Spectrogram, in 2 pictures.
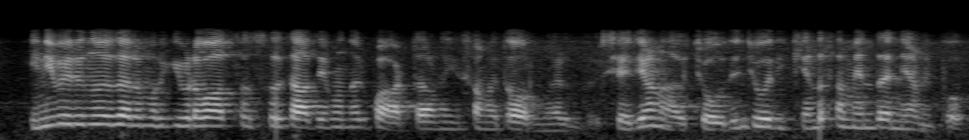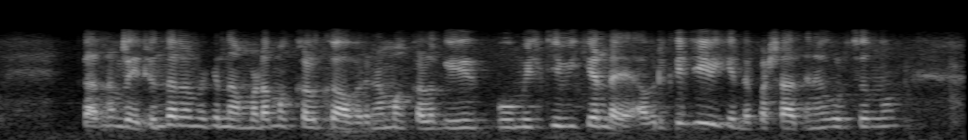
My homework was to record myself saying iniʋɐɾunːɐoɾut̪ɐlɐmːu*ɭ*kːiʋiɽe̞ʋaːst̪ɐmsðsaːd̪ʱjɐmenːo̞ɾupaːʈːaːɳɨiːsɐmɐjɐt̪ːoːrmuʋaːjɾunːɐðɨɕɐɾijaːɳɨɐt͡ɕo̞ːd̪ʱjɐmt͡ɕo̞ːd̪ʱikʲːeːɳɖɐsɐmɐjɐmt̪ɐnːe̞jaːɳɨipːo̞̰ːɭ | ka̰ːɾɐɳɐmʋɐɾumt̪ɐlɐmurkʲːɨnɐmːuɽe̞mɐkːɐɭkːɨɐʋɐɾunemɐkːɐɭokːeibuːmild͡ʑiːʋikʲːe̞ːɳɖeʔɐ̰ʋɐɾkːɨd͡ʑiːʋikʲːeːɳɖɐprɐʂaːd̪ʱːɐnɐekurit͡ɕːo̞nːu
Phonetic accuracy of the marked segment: incorrect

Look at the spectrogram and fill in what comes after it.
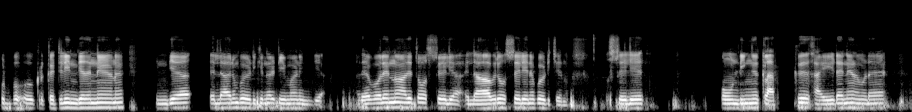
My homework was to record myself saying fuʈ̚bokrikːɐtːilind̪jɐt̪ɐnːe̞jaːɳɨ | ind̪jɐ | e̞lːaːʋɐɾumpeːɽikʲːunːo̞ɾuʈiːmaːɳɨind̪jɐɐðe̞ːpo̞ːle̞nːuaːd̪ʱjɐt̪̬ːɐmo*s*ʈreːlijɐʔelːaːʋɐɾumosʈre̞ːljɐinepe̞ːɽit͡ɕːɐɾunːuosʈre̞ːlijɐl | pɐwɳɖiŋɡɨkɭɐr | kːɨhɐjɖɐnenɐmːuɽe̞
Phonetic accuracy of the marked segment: correct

